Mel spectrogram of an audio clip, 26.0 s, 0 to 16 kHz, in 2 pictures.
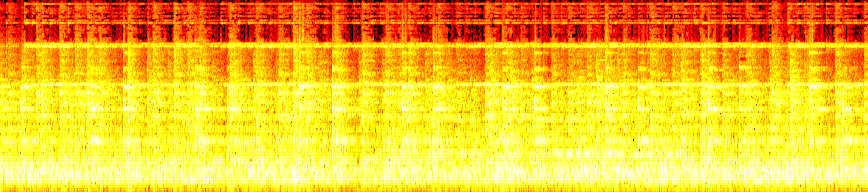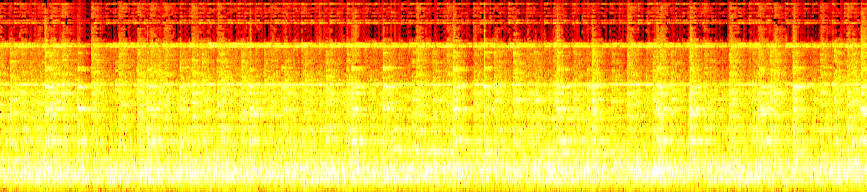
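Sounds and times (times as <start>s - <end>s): temple bells clanging: 0.0s - 26.0s.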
